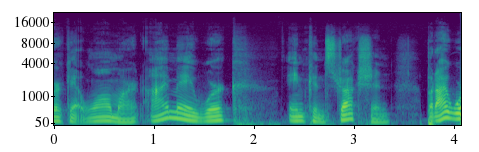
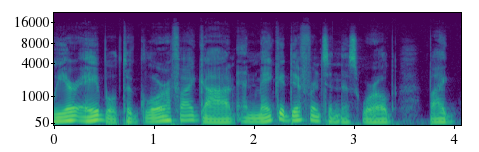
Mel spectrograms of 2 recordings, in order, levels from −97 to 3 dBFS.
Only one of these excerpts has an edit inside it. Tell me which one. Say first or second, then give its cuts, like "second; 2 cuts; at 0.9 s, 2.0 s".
first; 1 cut; at 2.2 s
